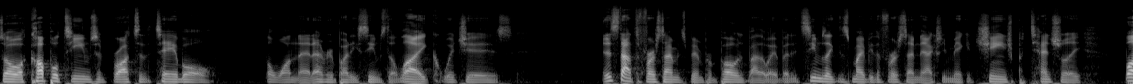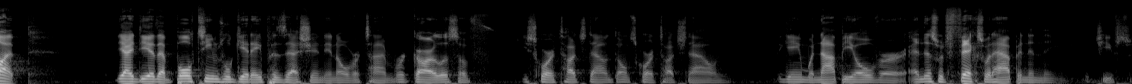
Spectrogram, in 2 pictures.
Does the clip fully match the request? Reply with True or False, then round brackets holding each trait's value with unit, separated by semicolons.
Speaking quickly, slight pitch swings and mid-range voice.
False (215 wpm; 2.3 semitones; 110 Hz)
